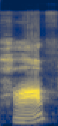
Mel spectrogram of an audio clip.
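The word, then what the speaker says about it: half: था एफ से पहले आया एल भी तो साइलेंट होता है जैसे सी ए एल एफ काफ एच ए एल एफ हाफ डब्लू ओ एल F Waqf clear यहां से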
